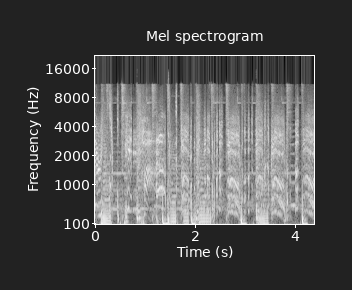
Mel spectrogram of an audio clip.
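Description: Turntable scratching over a hip-hop beat: a vinyl record pushed back and forth under the stylus while the mixer's crossfader cuts it, giving fast rising and falling squeals over a steady kick drum.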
